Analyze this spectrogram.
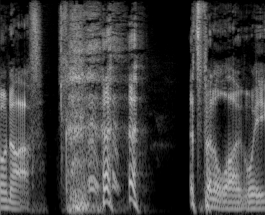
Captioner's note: laughing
